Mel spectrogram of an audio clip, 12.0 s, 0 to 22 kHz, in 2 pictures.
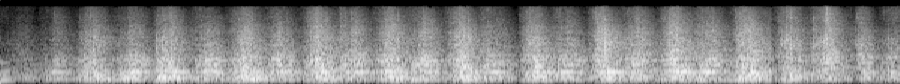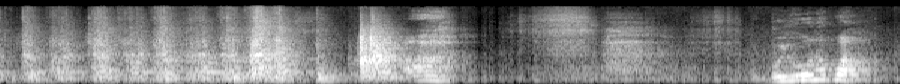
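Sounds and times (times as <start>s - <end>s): hand saw cutting wood: 0.0s - 8.2s.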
